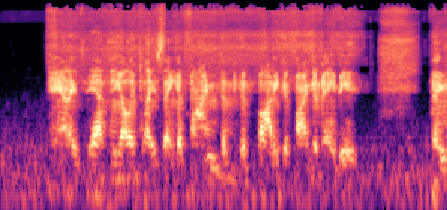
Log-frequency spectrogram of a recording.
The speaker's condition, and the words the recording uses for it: Laryngectomy. I've learned how to use my esophagus like it's vocal cords.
